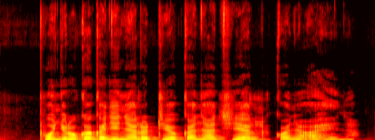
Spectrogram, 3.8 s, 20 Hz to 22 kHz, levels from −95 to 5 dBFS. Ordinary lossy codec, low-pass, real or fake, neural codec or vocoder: none; none; real; none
